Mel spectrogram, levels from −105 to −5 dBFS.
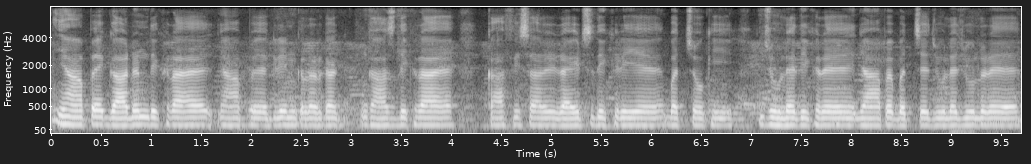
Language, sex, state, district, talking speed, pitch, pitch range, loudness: Hindi, male, Gujarat, Gandhinagar, 210 wpm, 125 Hz, 125-130 Hz, -17 LUFS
